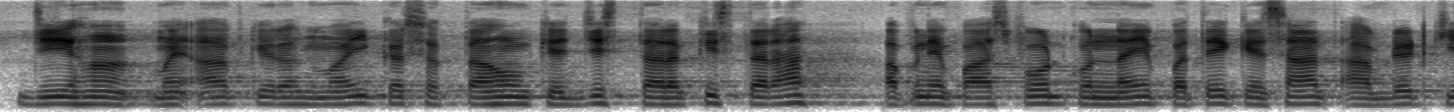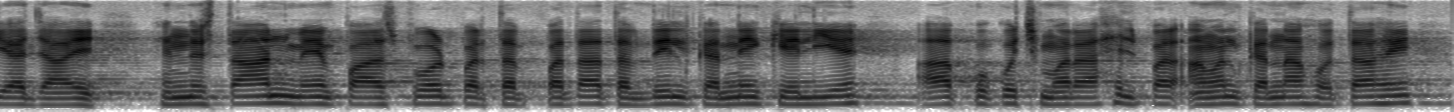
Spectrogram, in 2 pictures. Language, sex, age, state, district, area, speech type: Urdu, male, 18-30, Uttar Pradesh, Balrampur, rural, spontaneous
